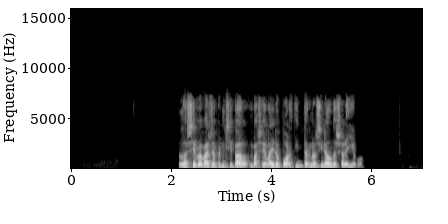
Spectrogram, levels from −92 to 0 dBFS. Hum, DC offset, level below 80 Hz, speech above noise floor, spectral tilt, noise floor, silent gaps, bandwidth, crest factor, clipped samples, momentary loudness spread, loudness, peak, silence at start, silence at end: none; under 0.1%; -66 dBFS; 63 dB; -5.5 dB/octave; -84 dBFS; none; 7.6 kHz; 20 dB; under 0.1%; 7 LU; -22 LUFS; -4 dBFS; 2.15 s; 1.25 s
